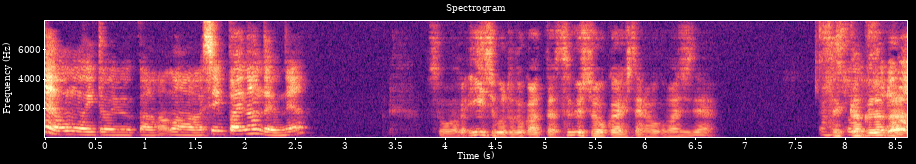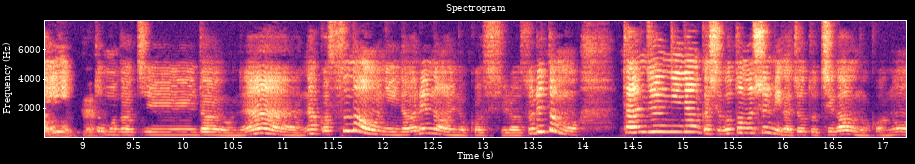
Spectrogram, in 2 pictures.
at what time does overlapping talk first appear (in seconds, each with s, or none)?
7.8 s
